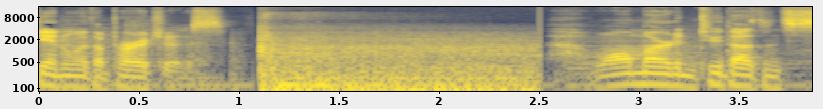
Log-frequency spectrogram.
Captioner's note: heavy thud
